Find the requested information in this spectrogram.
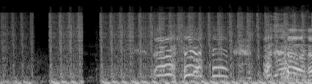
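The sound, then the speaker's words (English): A gunfire sound effect: loud, rapid automatic bursts rattling almost continuously, broken by two short pauses, with high, wavering tones layered over the later shots. “Pop it! Choppers!”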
